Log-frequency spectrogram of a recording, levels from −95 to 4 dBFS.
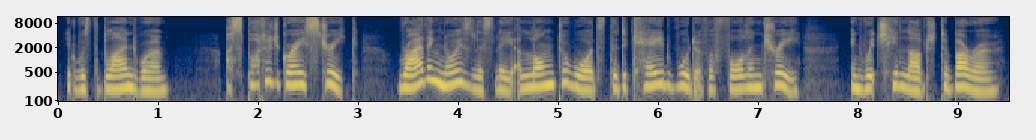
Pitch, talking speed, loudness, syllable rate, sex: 215 Hz, 160 wpm, -18 LUFS, 4.7 syllables/s, female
